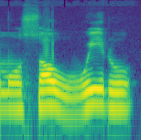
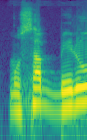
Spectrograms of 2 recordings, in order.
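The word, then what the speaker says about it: المصور: তাহলে সূরাতুল হাসরের ক্ষেত্রে আমরা যে আয়াতটি পড়ব, হুয়াল্লাহুল খালিকুল বারিউল মুসাউবিরু, মুসাউবিরু, মুসাব্বিরু, মুসাব্বিরু উচ্চারণ আমরা করব না, আমরা উচ্চারণ করব মুসাউবিরু, মুসাউবিরু।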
